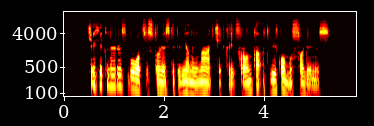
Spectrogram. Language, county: Lithuanian, Šiauliai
